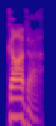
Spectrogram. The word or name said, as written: gotta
